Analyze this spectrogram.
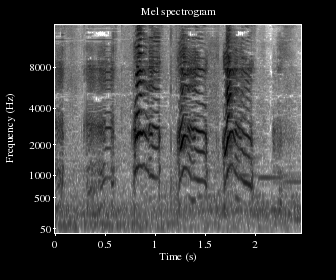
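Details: Tiny rescued French Bulldog puppy, only days old and abandoned by a breeder, crying on a grumpy day: three loud, high, wavering whiny cries in quick succession, each bending down in pitch, then a softer fourth whimper.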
